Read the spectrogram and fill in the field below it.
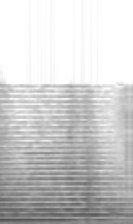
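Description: A sustained siren-like alarm tone plays back in a horror-themed video, steady and fairly loud for just over a second with no voices over it.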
